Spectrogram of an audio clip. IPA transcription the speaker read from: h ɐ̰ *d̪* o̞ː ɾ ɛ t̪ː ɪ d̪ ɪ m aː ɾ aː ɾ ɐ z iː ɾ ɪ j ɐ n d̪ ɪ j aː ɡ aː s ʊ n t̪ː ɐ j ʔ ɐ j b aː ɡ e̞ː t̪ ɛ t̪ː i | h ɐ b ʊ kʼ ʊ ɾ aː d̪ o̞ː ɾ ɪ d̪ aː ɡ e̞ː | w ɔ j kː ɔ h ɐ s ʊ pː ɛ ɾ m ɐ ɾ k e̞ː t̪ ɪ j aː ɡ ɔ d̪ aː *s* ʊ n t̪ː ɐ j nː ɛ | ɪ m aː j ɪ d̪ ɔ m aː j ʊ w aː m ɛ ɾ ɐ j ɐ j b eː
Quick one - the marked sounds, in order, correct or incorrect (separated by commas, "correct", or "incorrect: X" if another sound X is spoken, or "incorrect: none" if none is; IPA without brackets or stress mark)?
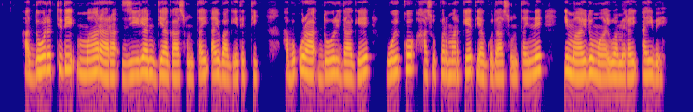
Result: correct, correct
